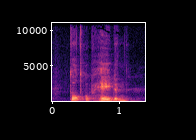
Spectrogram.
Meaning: up until now, to this day
- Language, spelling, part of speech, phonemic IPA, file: Dutch, tot op heden, phrase, /tɔt ɔp ˈhedə(n)/, Nl-tot op heden.ogg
